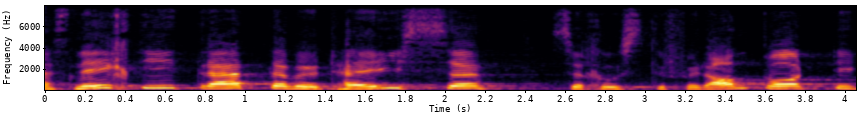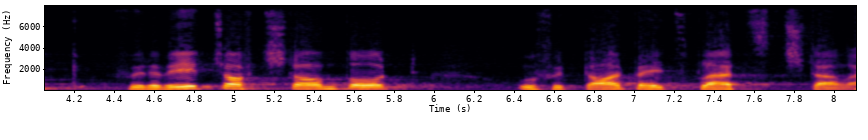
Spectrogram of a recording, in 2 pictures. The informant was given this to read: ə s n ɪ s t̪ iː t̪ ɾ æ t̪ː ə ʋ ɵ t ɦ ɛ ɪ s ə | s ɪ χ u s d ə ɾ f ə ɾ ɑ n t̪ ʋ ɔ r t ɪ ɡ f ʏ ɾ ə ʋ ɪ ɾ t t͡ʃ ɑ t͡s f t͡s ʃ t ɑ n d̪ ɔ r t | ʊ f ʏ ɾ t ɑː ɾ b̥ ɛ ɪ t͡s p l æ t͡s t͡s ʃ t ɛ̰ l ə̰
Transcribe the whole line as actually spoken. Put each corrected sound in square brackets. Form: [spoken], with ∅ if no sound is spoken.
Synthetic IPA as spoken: ə s n ɪ [χ] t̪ iː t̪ ɾ æ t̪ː ə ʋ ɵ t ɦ ɛ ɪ s ə | s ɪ χ u s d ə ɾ f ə ɾ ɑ n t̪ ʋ ɔ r t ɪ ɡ f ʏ ɾ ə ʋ ɪ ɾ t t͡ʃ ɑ [∅] f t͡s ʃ t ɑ n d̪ ɔ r t | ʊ f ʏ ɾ t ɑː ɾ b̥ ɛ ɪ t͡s p l æ t͡s t͡s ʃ t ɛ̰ l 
